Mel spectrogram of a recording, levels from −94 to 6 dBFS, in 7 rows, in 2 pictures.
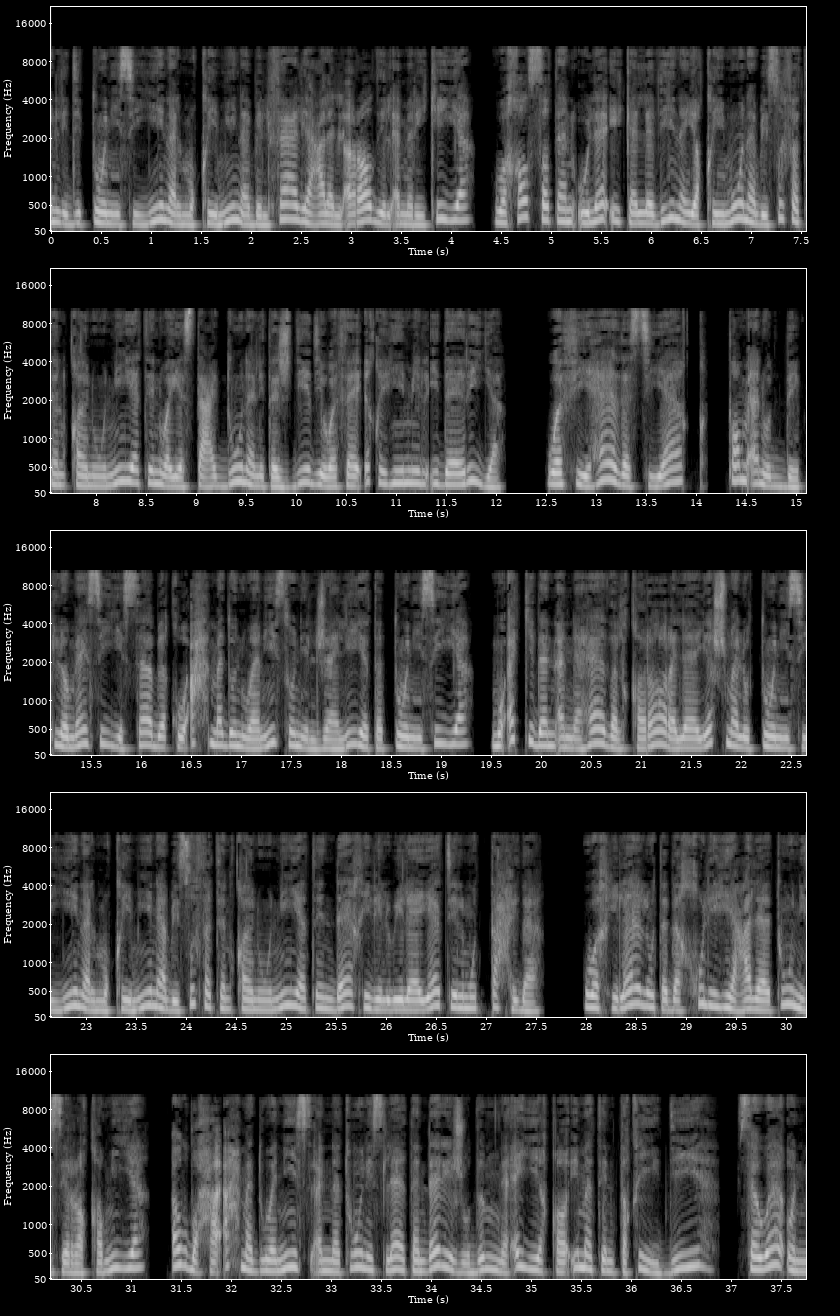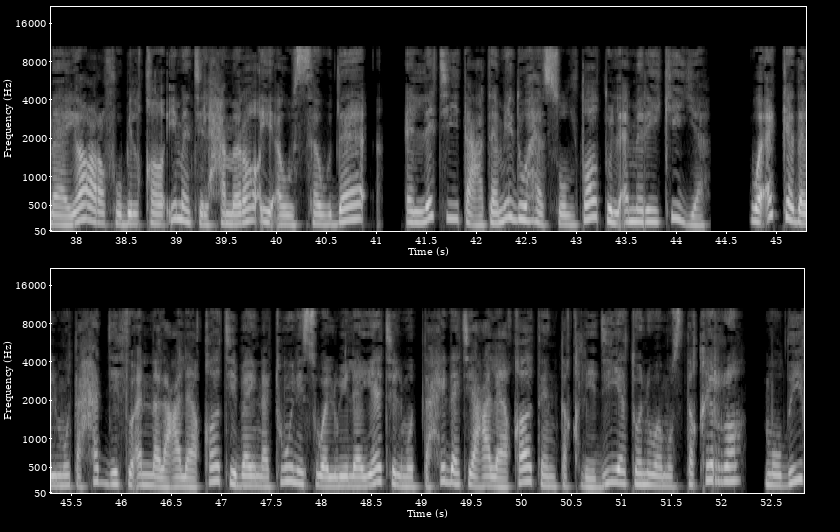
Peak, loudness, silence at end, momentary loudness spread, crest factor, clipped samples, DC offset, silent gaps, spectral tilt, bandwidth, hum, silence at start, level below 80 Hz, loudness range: -6 dBFS; -24 LUFS; 0 s; 5 LU; 18 dB; under 0.1%; under 0.1%; 12.13-12.48 s, 27.60-27.97 s, 44.36-44.72 s; -5.5 dB/octave; 10.5 kHz; none; 0 s; -66 dBFS; 1 LU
